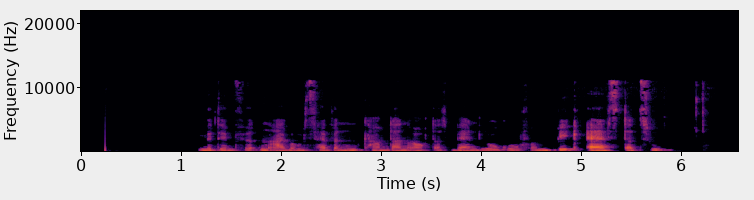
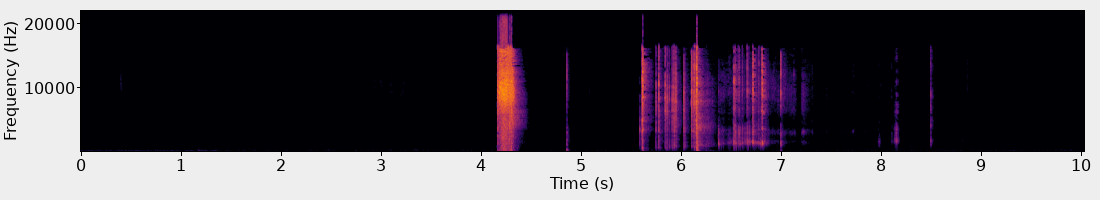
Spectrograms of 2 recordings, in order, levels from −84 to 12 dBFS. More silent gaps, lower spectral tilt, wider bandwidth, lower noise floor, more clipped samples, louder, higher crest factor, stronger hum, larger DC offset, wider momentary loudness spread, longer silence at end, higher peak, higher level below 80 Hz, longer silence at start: neither; first, -5 dB/octave vs 2.5 dB/octave; second, 11.5 kHz vs 17 kHz; first, under -90 dBFS vs -78 dBFS; neither; second, -33 LUFS vs -13 LUFS; about the same, 26 dB vs 24 dB; neither; neither; first, 25 LU vs 22 LU; second, 0.65 s vs 3.2 s; second, -8 dBFS vs 0 dBFS; first, -66 dBFS vs -72 dBFS; second, 1.15 s vs 4.15 s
